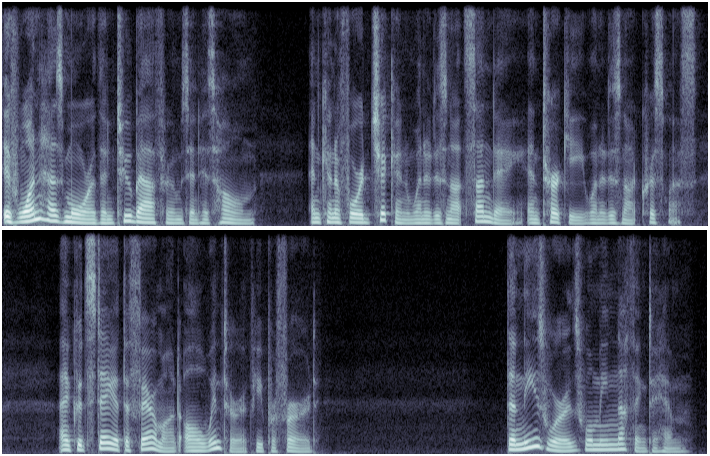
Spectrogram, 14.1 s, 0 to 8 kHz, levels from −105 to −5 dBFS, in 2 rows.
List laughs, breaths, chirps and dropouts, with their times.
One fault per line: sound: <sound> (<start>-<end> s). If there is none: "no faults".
no faults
